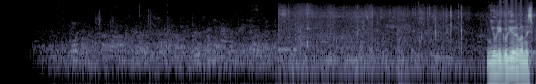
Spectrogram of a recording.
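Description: Many people murmur quietly in a large hall.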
